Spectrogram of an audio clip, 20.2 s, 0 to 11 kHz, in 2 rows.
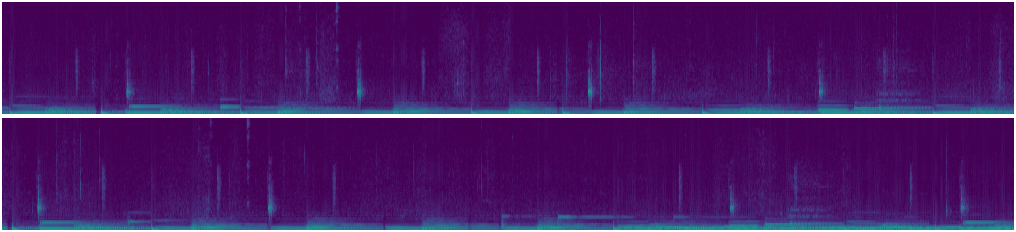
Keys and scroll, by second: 0.6 ctrl+z, 2.2 ctrl+z, 4.0 ctrl+z, 4.2 ctrl+z, 5.3 ctrl+z, 7.2 space, 9.0 z, 9.4 space, 9.9 ctrl+z, 12.4 space, 12.8 ctrl+z, 14.0 ctrl+z, 14.5 scroll, 15.2 scroll, 16.2 space, 18.0 space, 18.3 space.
